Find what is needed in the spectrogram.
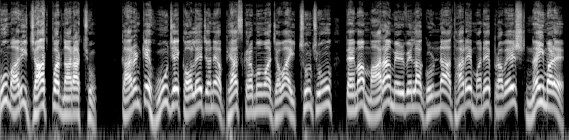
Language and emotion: Gujarati, angry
